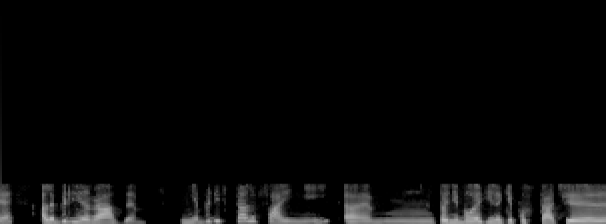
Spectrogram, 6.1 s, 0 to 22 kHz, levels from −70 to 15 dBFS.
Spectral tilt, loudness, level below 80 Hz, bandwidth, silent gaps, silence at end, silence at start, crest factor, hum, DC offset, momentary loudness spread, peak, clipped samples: -9.5 dB/octave; -19 LUFS; -72 dBFS; 4.1 kHz; 1.47-1.51 s, 1.71-1.78 s; 0 s; 0 s; 16 dB; none; under 0.1%; 13 LU; -2 dBFS; under 0.1%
